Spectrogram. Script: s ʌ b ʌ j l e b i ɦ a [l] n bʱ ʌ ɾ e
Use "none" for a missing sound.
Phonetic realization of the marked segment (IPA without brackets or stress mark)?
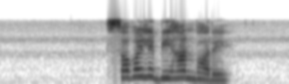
none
